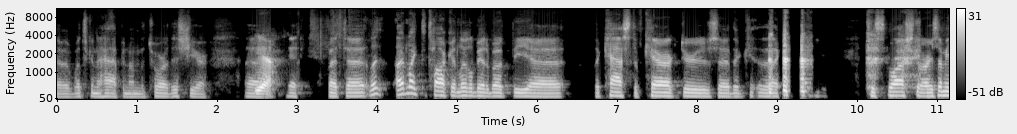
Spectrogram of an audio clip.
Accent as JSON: {"language": "English", "region": "Nova Scotia", "country": "Canada", "said": "I'm from Nova Scotia"}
